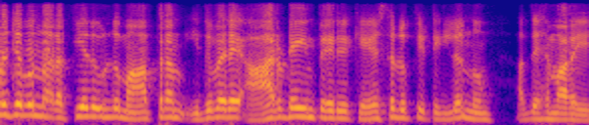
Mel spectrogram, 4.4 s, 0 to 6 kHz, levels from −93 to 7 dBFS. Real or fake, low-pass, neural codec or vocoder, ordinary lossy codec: fake; 5.4 kHz; codec, 16 kHz, about 1 kbps, DyCAST, with the encoder's durations; none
